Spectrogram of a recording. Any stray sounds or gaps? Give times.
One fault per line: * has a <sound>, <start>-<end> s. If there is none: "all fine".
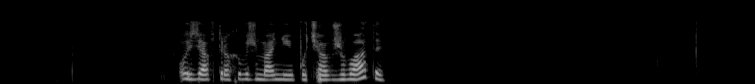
all fine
